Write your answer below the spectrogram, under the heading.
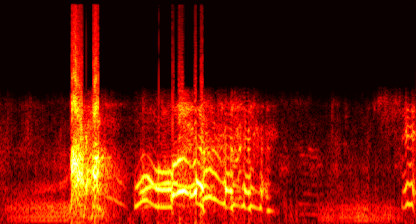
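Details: Husky and boxer at play; a sharp double bark leads into a loud, wavering, talkative yowl lasting over a second, then a soft low grumble, with someone speaking nearby.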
